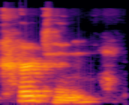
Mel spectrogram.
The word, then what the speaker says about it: curtain: So if the syllable is on the, or if the accent is on the AIN, then AIN will say AIN. If the accent is on a different syllable, then the AIN says N.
